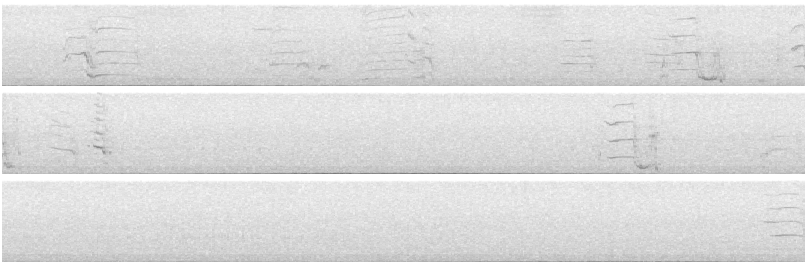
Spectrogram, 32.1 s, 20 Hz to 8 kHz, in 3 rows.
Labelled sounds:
0.8	1.9	killer whale, northern resident, G clan, GI subclan, call N23i, 0.80 to 6.7 kHz
3.3	4.0	killer whale, northern resident, G clan, GI subclan, call N23i, 0.99 to 7.6 kHz
4.8	5.4	killer whale, northern resident, G clan, call N48, 1.5 to 7.3 kHz
4.9	5.1	killer whale, northern resident, G clan, GI subclan, call N23i, 1.7 to 2.3 kHz
7.5	7.9	killer whale, northern resident, G clan, call N24ii, 2.1 to 2.9 kHz
8.6	9.1	killer whale, northern resident, G clan, call N24ii, 2.1 to 4.6 kHz
8.9	9.6	killer whale, northern resident, G clan, GG subclan, call N29, 0.80 to 8.0 kHz
9.9	10.3	killer whale, northern resident, G clan, GG subclan, call N29, 1.5 to 1.7 kHz
10.5	10.8	killer whale, northern resident, G clan, 1.6 to 4.0 kHz
11.3	12.2	killer whale, northern resident, G clan, 1.9 to 4.7 kHz
18.7	19.4	killer whale, northern resident, G clan, GG subclan, call N29, 0.80 to 6.8 kHz
20.9	21.2	killer whale, northern resident, G clan, call N23i, 2.2 to 2.5 kHz
31.5	32.1	killer whale, northern resident, G clan, 2.4 to 6.6 kHz

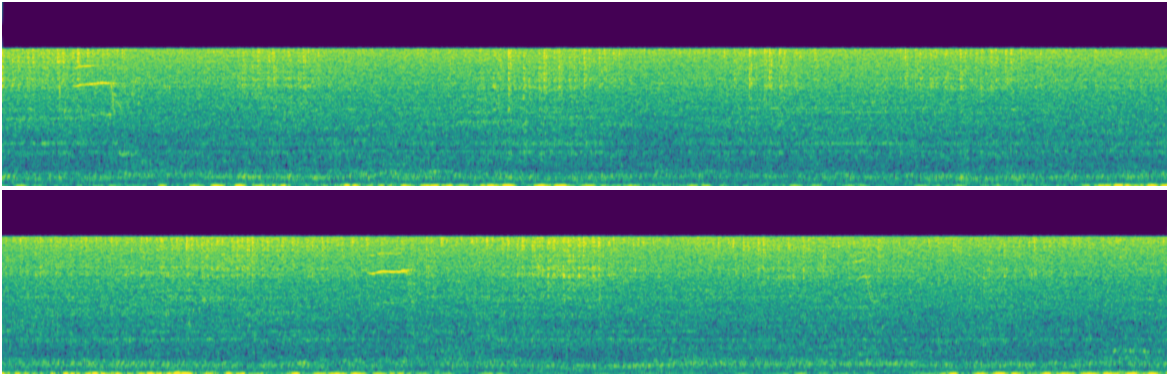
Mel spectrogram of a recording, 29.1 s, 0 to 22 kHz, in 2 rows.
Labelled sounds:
0.9	1.4	killer whale, northern resident, G clan, GG subclan, call N28, 1.7 to 5.4 kHz
19.1	19.7	killer whale, northern resident, G clan, GG subclan, call N28, 3.3 to 3.7 kHz

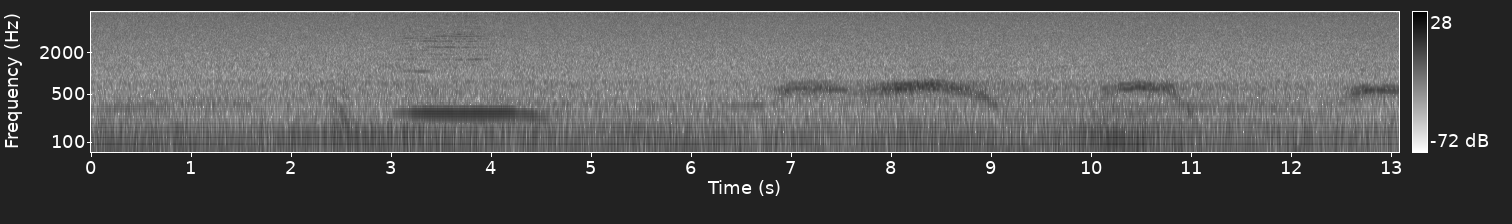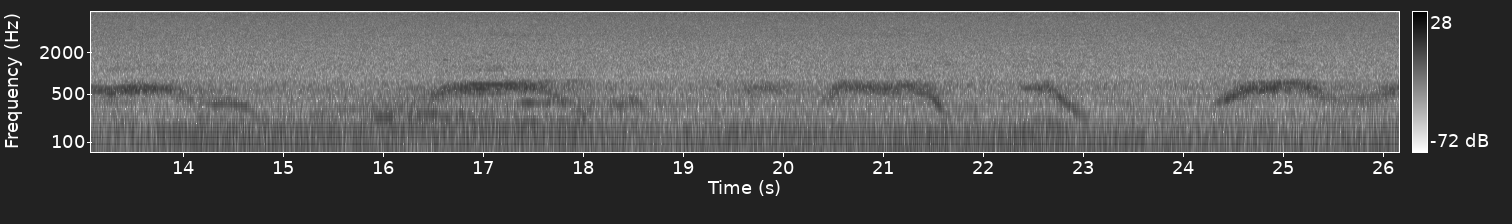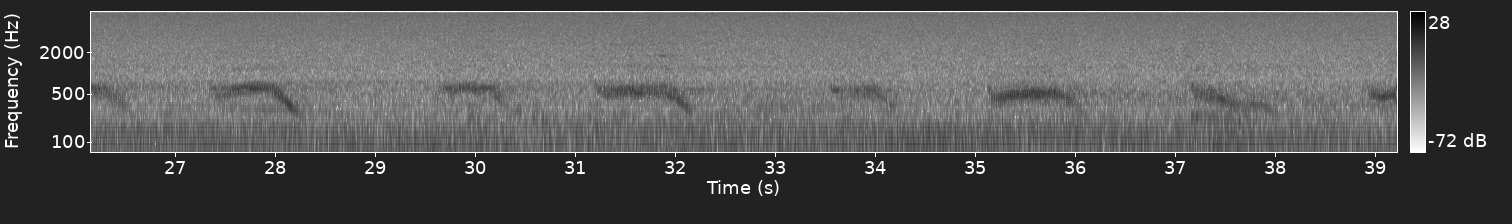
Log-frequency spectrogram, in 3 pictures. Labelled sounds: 3.4	3.8	humpback whale, 2.4 to 3.7 kHz

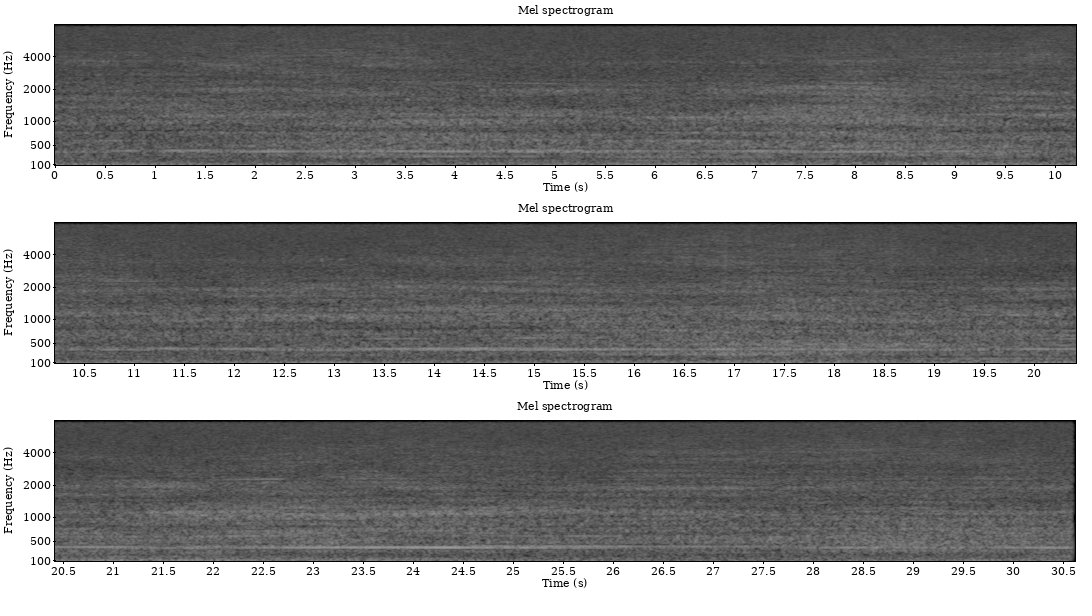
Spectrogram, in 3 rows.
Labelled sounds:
1.5	1.9	vessel noise, 3.1 to 3.5 kHz
7.2	7.5	vessel noise, 1.9 to 2.2 kHz
9.7	10.0	vessel noise, 1.3 to 1.4 kHz
19.5	19.8	vessel noise, 1.8 to 2.0 kHz
22.2	22.7	vessel noise, 2.2 to 2.4 kHz
23.1	23.4	vessel noise, 2.3 to 2.5 kHz

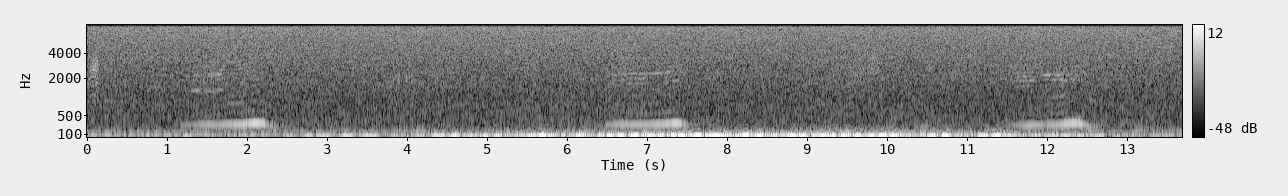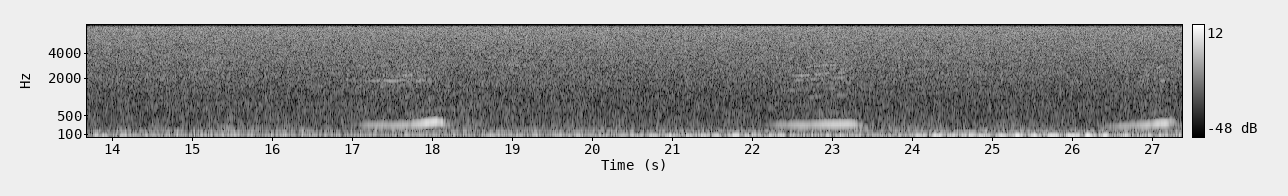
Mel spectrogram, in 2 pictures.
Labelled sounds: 1.3	1.7	humpback whale, 1.2 to 1.5 kHz
6.5	7.2	humpback whale, 2.0 to 2.4 kHz
17.4	17.7	humpback whale, 1.8 to 2.0 kHz
22.5	23.1	humpback whale, 2.1 to 2.9 kHz

